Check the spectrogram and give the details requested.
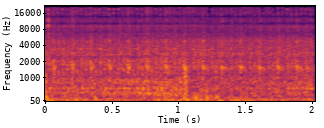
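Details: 2018 Toyota Hilux diesel idling with a clattery, slightly uneven rhythm; code P0301, cylinder 1 misfire, traced to the number one injector, which was tested and serviced.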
